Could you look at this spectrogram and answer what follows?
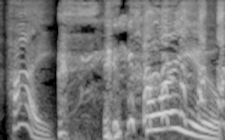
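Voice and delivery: high, loud mock letter-reader greeting; exaggerated inflection. Co-host teases Ian's question delivery, mimicking it high and exaggerated. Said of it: "puts on the inflection of their voices".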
